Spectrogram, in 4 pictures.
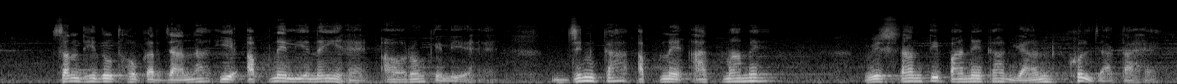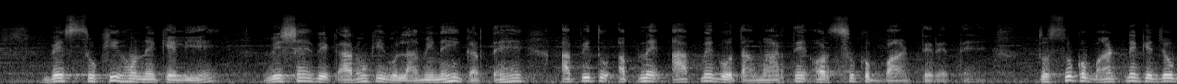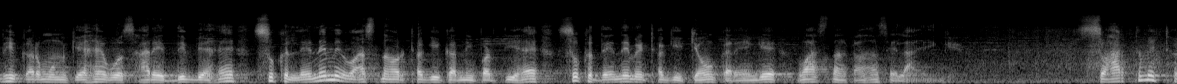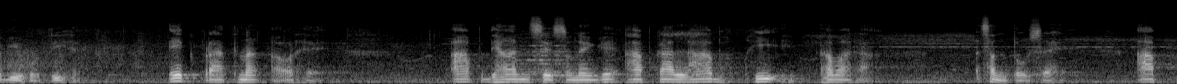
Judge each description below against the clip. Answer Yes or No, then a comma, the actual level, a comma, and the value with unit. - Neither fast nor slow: Yes, average, 125 wpm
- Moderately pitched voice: No, low, 120 Hz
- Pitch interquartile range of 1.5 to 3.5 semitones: No, average, 4.3 semitones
